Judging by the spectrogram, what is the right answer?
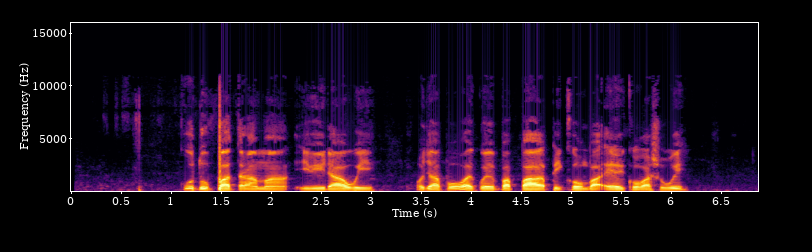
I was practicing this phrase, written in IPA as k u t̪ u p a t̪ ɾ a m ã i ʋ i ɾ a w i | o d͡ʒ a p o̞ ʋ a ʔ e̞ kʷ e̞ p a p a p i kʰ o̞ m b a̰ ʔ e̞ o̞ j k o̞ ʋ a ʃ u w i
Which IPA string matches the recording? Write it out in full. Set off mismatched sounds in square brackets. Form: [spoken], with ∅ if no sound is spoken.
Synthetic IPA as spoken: k u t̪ u p a t̪ ɾ a m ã i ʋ i ɾ a w i | o d͡ʒ a p o̞ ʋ a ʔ e̞ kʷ e̞ p a p a p i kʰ o̞ m b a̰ ʔ e̞ o̞ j k o̞ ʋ a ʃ u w i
